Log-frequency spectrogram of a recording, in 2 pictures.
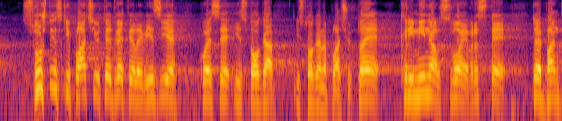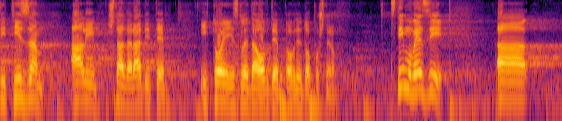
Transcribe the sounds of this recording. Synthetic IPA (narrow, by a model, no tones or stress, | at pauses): suʃt̪inskiplˠaːt͡ɕajut̪e̞d̪ʋe̞t̪eleʋizije | ko̞jese̞ʔist̪o̞ɡaist̪o̞ɡanaplˠaːt͡ɕujut̪o̞je | kɾiminalˠsʋo̞je̞ʋr̩st̪e̞ | t̪oːje̞band̪it̪izam | aliʃt̪ad̪aɾaːd̪it̪e̞ | it̪o̞ːje̞izɡled̪ao̞ːʋd̪eo̞ːʋd̪e̞d̪o̞puʃt̪e̞no̰ | st̪iːmuʋe̞zi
